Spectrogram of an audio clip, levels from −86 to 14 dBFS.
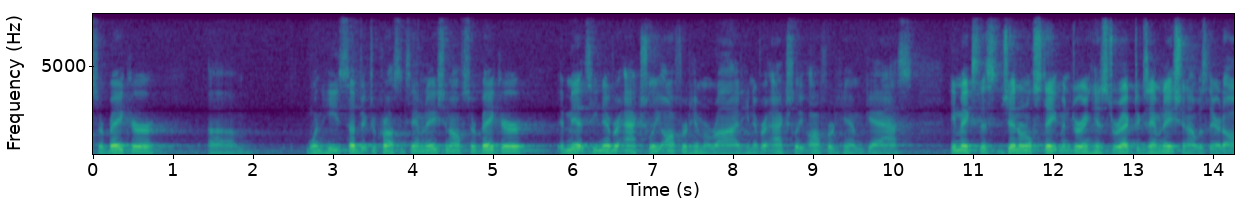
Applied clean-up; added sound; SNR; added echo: none; none; none; none.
